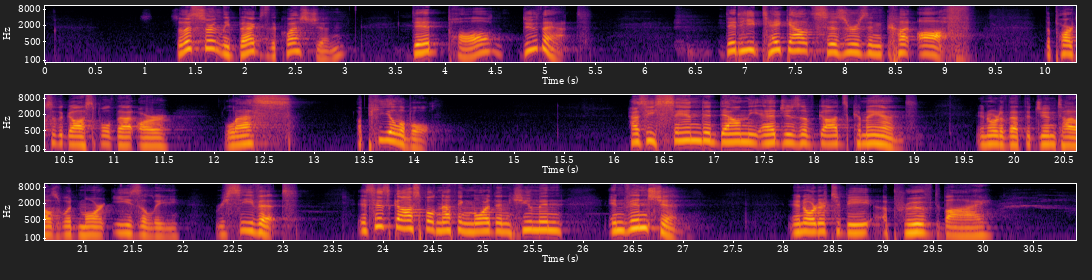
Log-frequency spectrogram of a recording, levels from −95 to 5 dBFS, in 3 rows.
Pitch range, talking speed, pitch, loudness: 140-200 Hz, 115 wpm, 170 Hz, -20 LUFS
